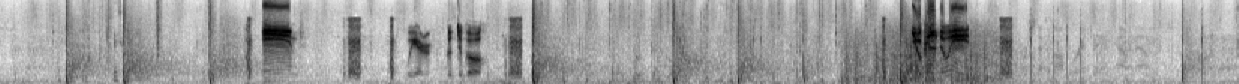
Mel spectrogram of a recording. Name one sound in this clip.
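Several people run with quick footsteps through dry grass.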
